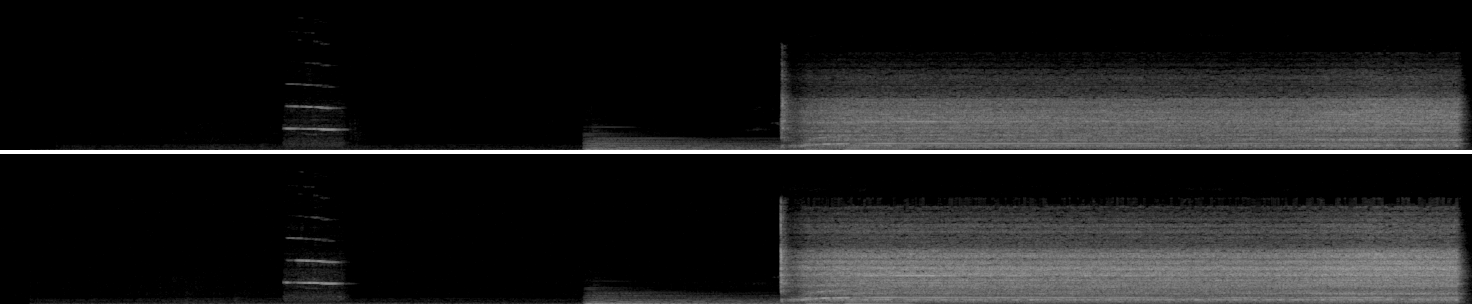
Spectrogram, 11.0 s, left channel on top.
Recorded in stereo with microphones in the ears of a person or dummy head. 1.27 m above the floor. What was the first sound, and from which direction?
A squeak, 10° left (ahead or behind).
